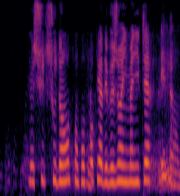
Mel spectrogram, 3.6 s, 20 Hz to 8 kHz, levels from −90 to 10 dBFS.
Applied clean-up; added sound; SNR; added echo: neural mask model DeepFilterNet 3.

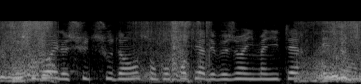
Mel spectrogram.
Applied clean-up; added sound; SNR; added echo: none; Zipper (clothing); 0 dB; none.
